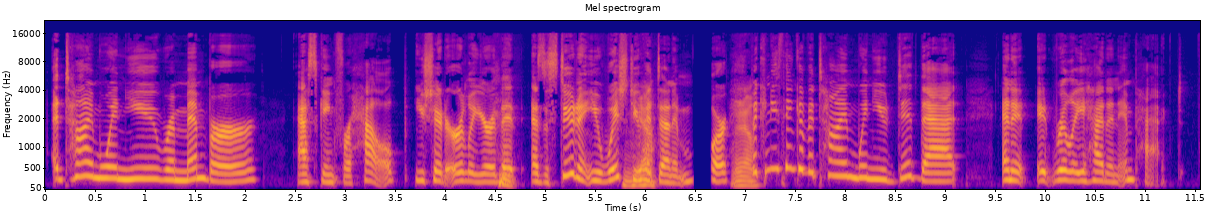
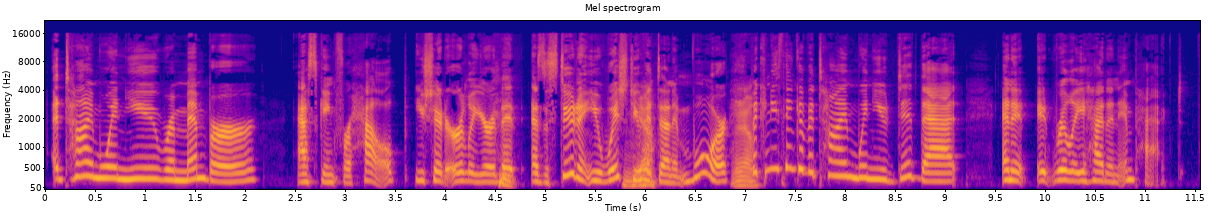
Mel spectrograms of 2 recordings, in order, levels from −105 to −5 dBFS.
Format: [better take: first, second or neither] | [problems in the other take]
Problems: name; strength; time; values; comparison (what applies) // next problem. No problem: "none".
second | audio cutting out; at 6.5 s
